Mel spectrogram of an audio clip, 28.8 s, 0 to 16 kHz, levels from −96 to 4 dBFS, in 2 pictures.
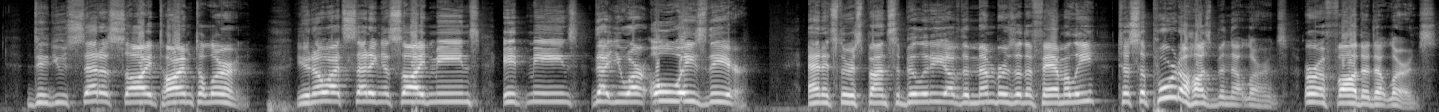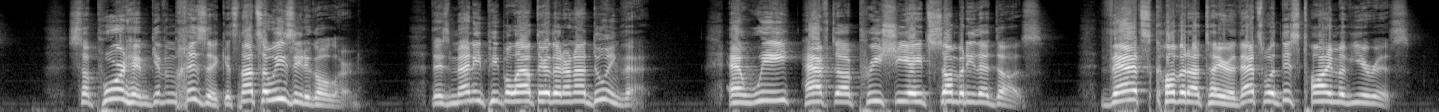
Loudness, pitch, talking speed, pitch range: -11 LUFS, 240 Hz, 165 wpm, 220-260 Hz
